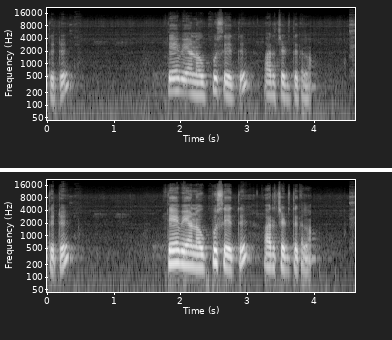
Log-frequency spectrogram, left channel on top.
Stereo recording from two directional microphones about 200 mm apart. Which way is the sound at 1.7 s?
50° right (ahead or behind).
